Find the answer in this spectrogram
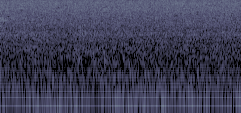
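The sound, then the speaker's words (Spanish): A steady, unbroken roar of airplane engines drones through the cabin on a transoceanic flight, heavy in the low end with a constant hiss on top, never rising or fading over the short stretch. “El ruido de los motores.”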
